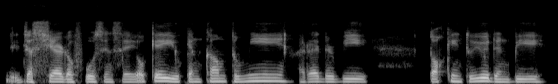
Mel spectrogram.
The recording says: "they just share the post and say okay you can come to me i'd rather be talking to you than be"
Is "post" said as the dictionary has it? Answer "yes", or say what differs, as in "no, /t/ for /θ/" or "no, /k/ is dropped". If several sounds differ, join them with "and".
no, /f/ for /p/ and /t/ is dropped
